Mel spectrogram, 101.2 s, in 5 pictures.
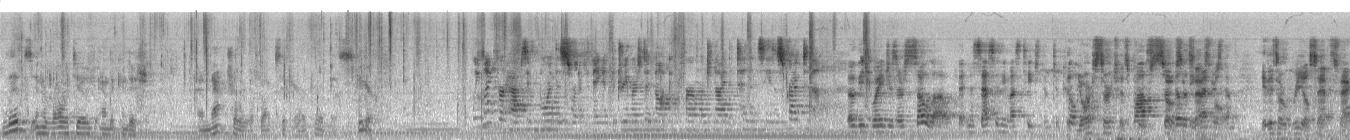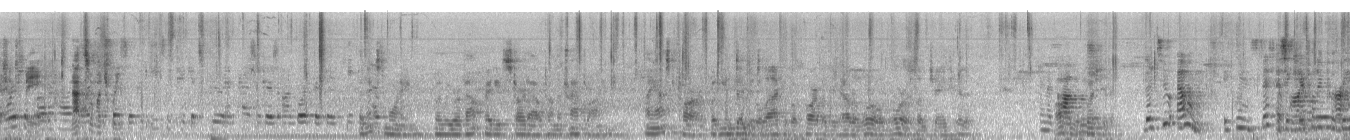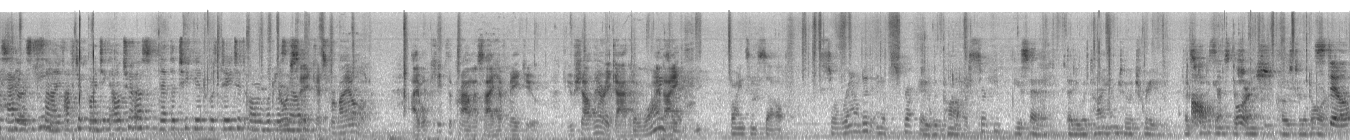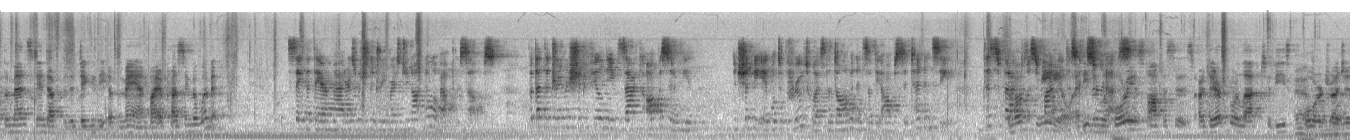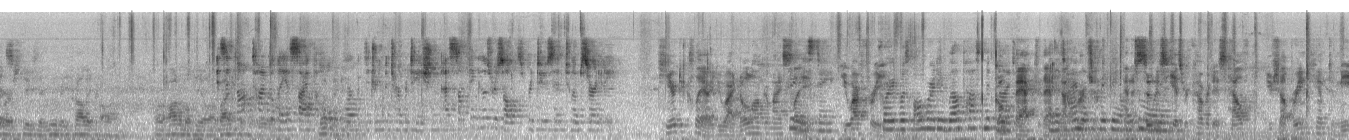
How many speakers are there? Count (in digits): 9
